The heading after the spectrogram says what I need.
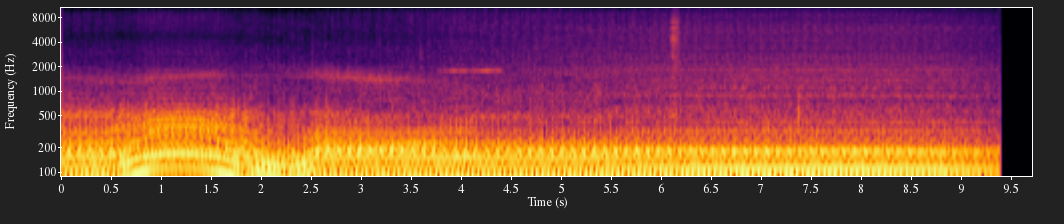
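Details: Engine at idle with a light, fairly regular knock about three to four times a second over the low engine note; owner suspects piston slap, unconfirmed.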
